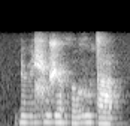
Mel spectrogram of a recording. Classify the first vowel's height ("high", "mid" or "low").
high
